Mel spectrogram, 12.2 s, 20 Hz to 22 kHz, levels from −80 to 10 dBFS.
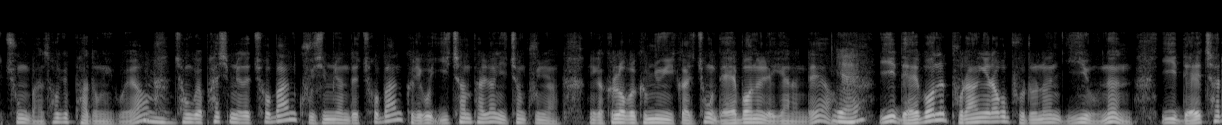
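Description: No technical faults can be heard in this speech recording. It has passed through the Speex codec at a high setting, which shows only as a band limit with nothing above about 7.7 kHz.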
